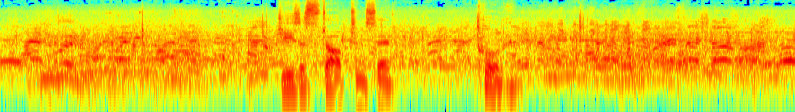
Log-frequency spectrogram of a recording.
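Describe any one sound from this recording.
A crowd of men murmurs and talks outdoors.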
